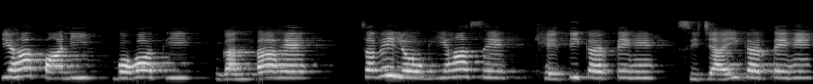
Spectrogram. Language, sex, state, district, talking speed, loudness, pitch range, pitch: Hindi, female, Bihar, Lakhisarai, 120 wpm, -16 LUFS, 295-320 Hz, 305 Hz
